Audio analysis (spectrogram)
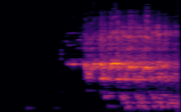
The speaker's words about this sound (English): We hear a delighted neigh in the distance.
